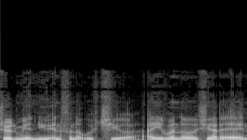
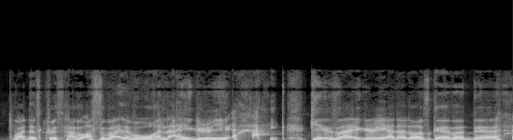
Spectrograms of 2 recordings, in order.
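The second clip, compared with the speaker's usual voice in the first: high, laughing disbelief; 9 semitones higher than usual. Real, not acted. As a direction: talk through your laughter, pitch way up. Cracking up at level one pick.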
